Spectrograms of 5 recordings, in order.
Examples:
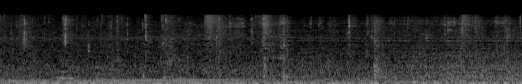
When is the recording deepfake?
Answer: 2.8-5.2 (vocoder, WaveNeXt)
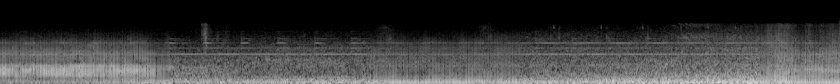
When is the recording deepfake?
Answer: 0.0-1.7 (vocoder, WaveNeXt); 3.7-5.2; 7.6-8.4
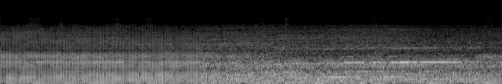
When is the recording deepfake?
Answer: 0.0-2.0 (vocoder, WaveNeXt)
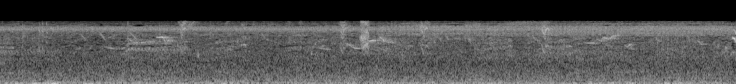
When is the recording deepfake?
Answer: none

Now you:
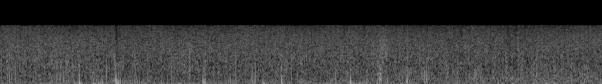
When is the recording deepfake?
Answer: 4.3-5.0 (vocoder, WaveNeXt)

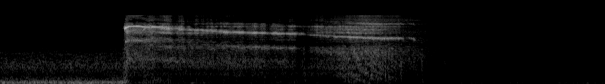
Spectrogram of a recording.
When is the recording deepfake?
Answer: 1.6-4.0 (vocoder, WaveNeXt)

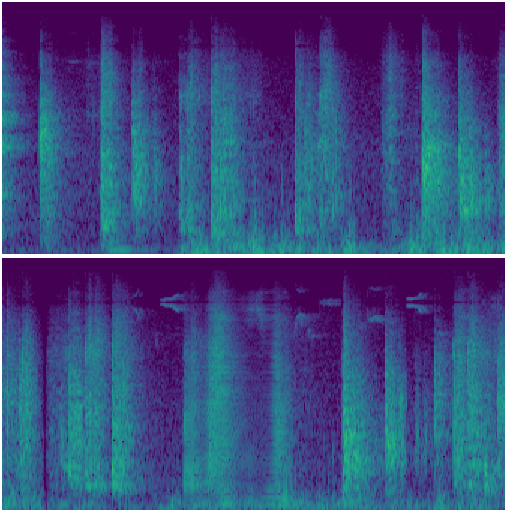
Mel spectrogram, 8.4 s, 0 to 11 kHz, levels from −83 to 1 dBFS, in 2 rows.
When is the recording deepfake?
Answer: 5.7-6.6 (vocoder, WaveNeXt)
